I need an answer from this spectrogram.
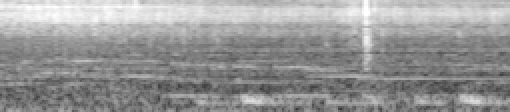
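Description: Prawns frying in hot oil in a steel wok, a steady sizzle, with one sharp click about three and a half seconds in.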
